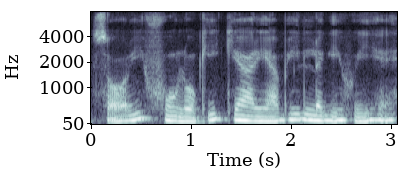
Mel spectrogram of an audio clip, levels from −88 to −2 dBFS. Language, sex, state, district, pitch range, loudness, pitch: Hindi, male, Himachal Pradesh, Shimla, 120-145 Hz, -13 LUFS, 135 Hz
